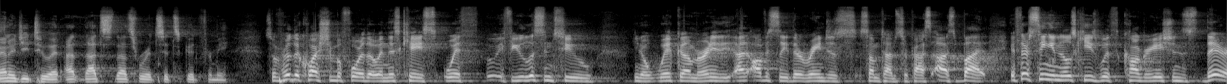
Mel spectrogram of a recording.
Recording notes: take questions at the Behold Him Worship Conference that was held on October 21st, 2023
